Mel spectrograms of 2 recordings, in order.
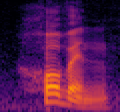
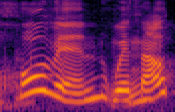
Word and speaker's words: joven: Ahora, joven. Joven. Okay, dos sílabas. Okay, ends in an Joven. N. Yo escucho énfasis en jo.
